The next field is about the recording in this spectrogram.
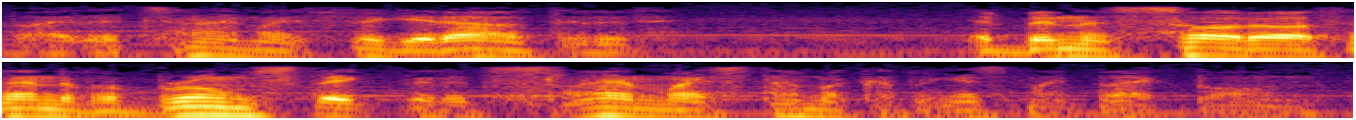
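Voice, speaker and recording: Wry, tough gumshoe narrator male actor, deep register, deadpan delivery, vintage dull radio sound. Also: fairly quick, over loud music, natural voice. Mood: tense narration. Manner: deadpan, sardonic. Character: wry, tough male private detective narrating his case. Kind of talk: 1940s radio detective acting, scripted first-person narration.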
